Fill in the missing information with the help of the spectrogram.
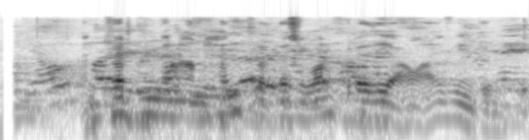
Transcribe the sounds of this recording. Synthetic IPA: ɛ̰nkʰvɛɾt̪̚nʏmːɛnːahanːhɛlt̪vaɾθɛsːɪvɔnfɾaðɪa̰wa̰ðvuiɲcɪn

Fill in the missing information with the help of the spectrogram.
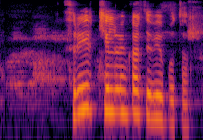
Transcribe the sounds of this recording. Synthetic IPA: θɾiːɾ̥cʰɪlvɪŋkaɾ̥t̪ɪvɪːput̪aɾ̥

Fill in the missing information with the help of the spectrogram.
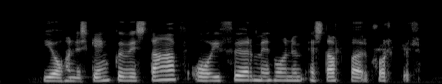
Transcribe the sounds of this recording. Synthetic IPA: jowɦanːɪscejŋkʏvɪðst̪aːvɔɣifœːɾmɪðɦɔnʏmɛɾ̥st̪awl̥paðʏɾkʰvɔl̥pʏɾ̥

